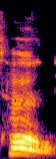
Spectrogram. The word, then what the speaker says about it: Hund: Bud, did I get your last name right? Because I didn't ask you ahead of time how to pronounce it. – It's Hund, yes.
